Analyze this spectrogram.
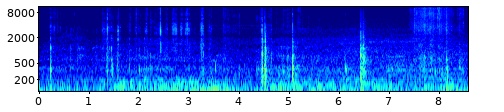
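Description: Bubble wrap and plastic packaging rustling and crinkling as things are handled in a cardboard box, with a few light knocks. The crinkling gets louder near the end as a bubble-wrapped item is pulled out.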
